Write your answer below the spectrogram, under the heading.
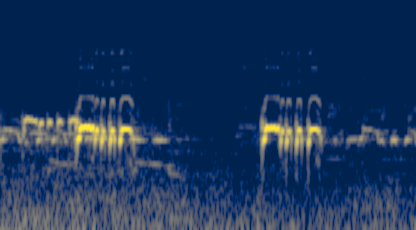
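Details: Active local zebra dove in a lure recording meant to make other doves call: two phrases, each a bright stuttering burst of coos trailing into softer rolling notes, about two seconds apart.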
